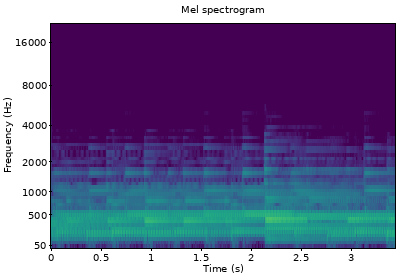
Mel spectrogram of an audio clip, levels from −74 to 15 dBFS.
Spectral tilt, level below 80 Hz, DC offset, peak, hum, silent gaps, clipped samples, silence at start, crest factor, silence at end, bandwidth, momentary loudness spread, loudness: -11 dB/octave; -60 dBFS; under 0.1%; -8 dBFS; none; none; under 0.1%; 0 s; 14 dB; 0 s; 4.1 kHz; 6 LU; -22 LUFS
